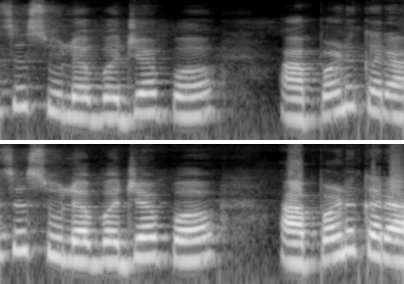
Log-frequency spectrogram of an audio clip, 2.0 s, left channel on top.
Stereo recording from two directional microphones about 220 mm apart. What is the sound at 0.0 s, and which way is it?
A woman's voice, 15° right (ahead or behind).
